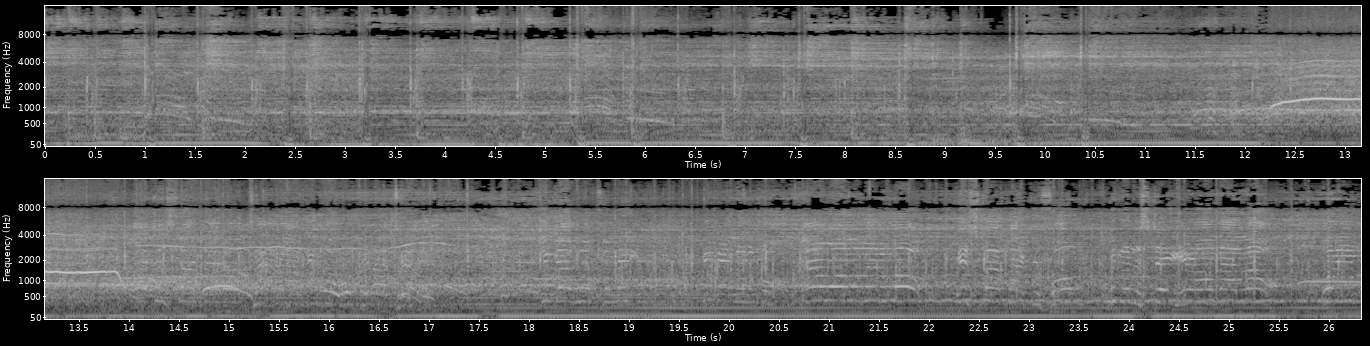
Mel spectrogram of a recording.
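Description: Live rock band performing in a stadium, recorded from within the crowd: lead vocals over drums, bass, guitars and keyboards, with a steady heavy bass and a long held high note about twelve seconds in. The crowd cheers and whoops along.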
